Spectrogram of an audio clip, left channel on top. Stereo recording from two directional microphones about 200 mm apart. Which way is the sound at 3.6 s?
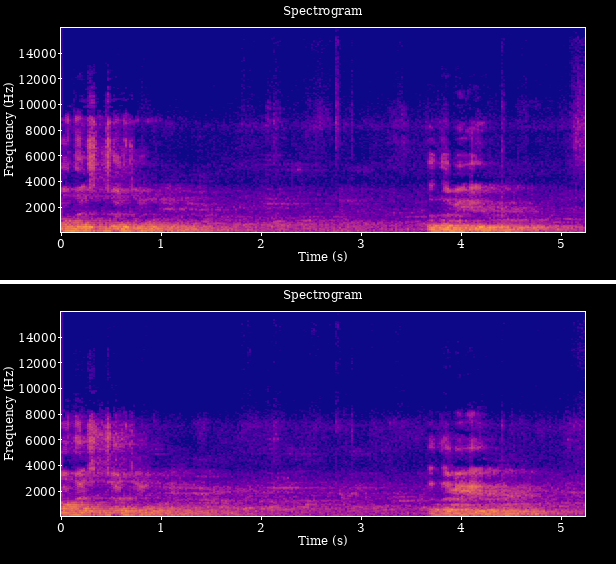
30° left (ahead or behind).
